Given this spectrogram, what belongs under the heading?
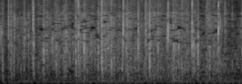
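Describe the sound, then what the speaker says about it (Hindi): Applause from a crowd at a Jat community gathering over reservation demands, a dense, steady wash of many hands clapping that stays loud and continuous throughout with no talk. "जोर से ताली बजाओ भाई।"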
